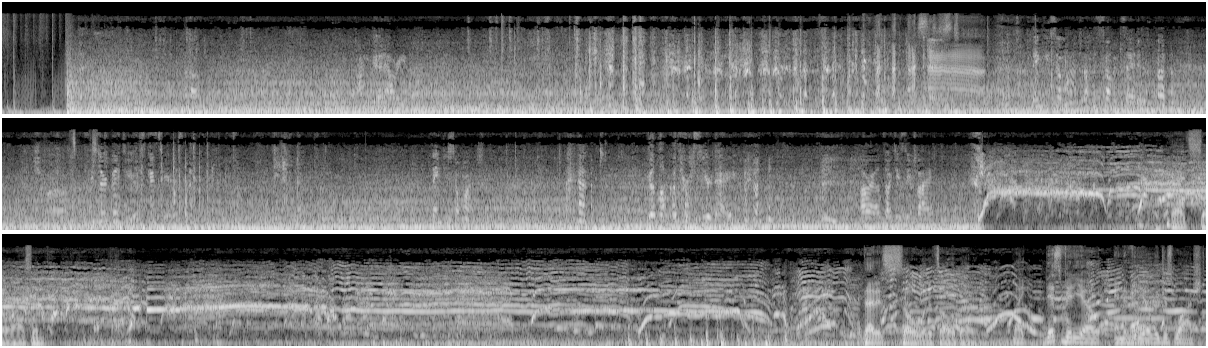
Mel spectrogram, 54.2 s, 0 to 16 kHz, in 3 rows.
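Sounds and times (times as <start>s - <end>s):
low engine rumble inside a moving bus: 0.0s - 54.1s
laughter: 9.8s - 15.2s, 26.5s - 27.2s, 28.1s - 30.8s
indistinct chatter of football players: 47.7s - 54.1s
speech: 49.1s - 50.7s, 51.3s - 54.1s.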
